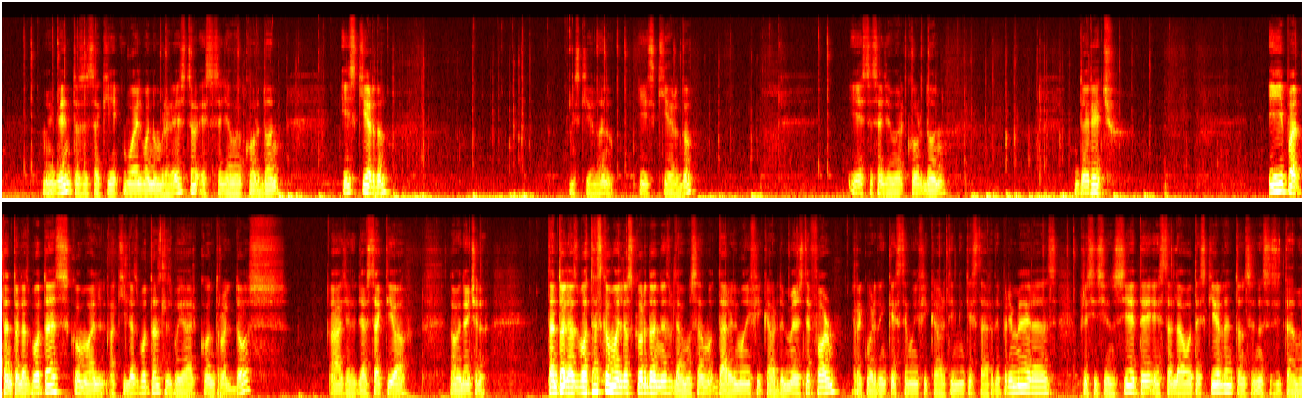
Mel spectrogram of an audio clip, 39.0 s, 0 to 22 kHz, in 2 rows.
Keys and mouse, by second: 0.5-2.5 right drag, 9.1-11.0 drag, 12.4-13.7 right drag, 19.6-28.9 right drag, 28.9-39.0 drag.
